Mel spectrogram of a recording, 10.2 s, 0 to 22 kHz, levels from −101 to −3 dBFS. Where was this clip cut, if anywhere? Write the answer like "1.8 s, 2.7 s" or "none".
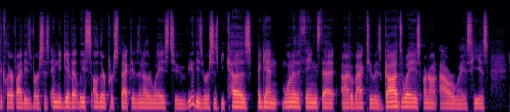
1.8 s, 5.1 s, 6.9 s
